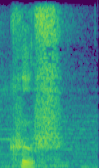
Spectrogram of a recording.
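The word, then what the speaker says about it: קוף: In the symbolism, 100 has the letter Kof, pronounced Kuf, the back of the head.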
